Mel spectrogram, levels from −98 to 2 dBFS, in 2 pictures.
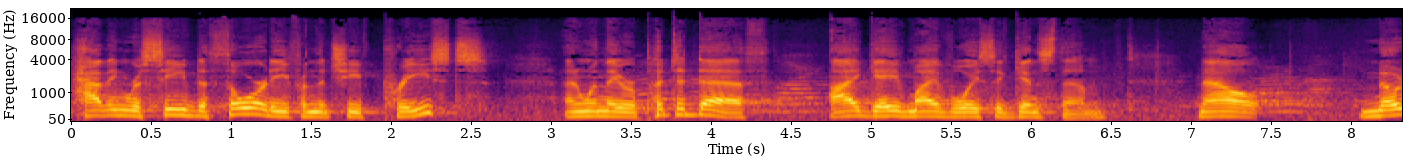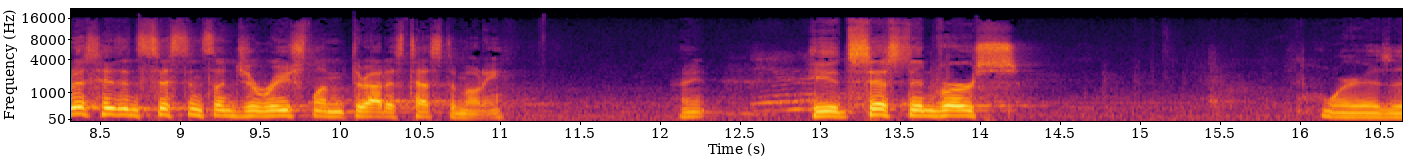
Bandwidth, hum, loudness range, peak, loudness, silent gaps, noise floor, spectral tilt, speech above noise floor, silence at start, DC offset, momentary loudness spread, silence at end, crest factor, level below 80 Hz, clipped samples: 16 kHz; none; 4 LU; 0 dBFS; -15 LUFS; none; -46 dBFS; -5.5 dB/octave; 32 dB; 0 s; under 0.1%; 17 LU; 0 s; 16 dB; -54 dBFS; under 0.1%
